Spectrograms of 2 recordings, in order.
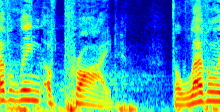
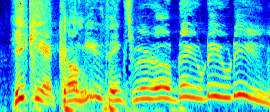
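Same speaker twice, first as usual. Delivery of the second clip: higher, sing-song mock of gossiping members; mocking other members; 8 semitones higher than usual. Mimicking the members who barred him, high and sing-song. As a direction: parody the folks who banned him.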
